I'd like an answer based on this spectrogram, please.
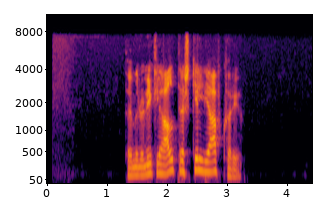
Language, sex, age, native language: Icelandic, male, 40-49, Icelandic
